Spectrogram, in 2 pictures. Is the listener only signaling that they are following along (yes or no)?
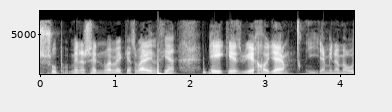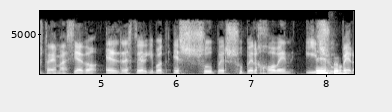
yes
